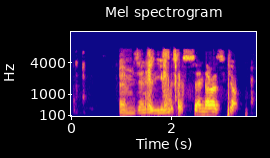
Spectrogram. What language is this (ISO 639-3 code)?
kab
